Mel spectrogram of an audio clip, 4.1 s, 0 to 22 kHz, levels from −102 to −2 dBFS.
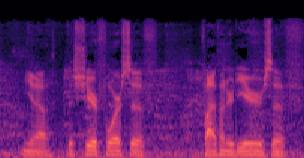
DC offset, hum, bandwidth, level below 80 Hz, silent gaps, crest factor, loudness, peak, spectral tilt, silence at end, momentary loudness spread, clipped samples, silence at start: under 0.1%; none; 13.5 kHz; -56 dBFS; none; 18 dB; -37 LUFS; -20 dBFS; -5 dB/octave; 0 s; 16 LU; under 0.1%; 0 s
